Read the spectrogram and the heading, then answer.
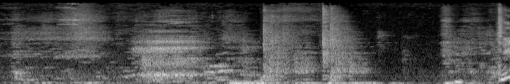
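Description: A door is kicked repeatedly, giving several heavy, booming thuds at irregular intervals, each with a rattling crack, over a rough, noisy background.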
